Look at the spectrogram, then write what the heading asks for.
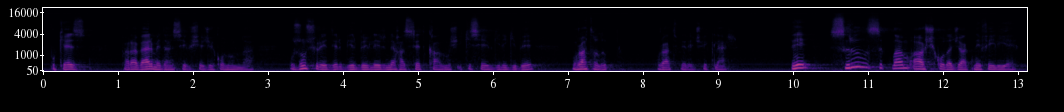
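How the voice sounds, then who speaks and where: A man speaks at a moderate pace, somewhat breathy, in a dark, mellow tone. He leaves long, frequent pauses. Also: medium pitch for a man, ordinary pitch variation. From Turkey. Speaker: novelist. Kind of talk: reading aloud.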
